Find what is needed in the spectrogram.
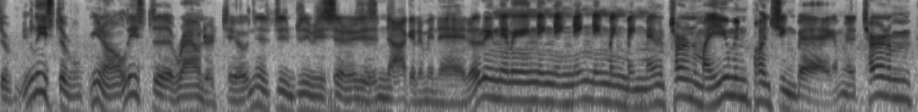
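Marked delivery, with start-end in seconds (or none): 4.7-6.6 high, ringing ding ding like a boxing bell; bell ding sounds. Pretend. Boasting about boxing his rival, he rings bell dings. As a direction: chime it out like a bell in his head. Knocking opponent's head like bell.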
